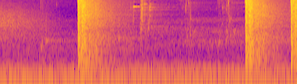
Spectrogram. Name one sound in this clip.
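A pistol fires sharp shots that echo.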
